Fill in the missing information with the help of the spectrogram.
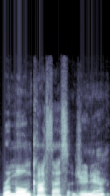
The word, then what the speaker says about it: Ramon Casas Jr.: Our guest today is District 1 City Council candidate Ramon Casas Jr. Did I pronounce that correctly? – Correct.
